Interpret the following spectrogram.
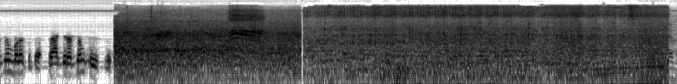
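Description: Busy bus-stand noise of bus engines running and people talking, starting suddenly about two seconds in. A crow caws briefly a couple of seconds later, and an engine note rises near the end.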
